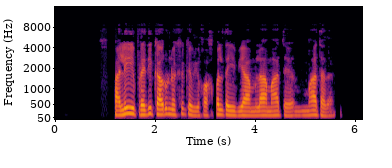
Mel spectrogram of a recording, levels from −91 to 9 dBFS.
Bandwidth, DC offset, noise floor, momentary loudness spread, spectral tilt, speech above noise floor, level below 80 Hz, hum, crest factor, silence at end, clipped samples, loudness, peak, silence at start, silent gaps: 7.8 kHz; under 0.1%; under -90 dBFS; 9 LU; -8 dB/octave; over 71 dB; -66 dBFS; none; 20 dB; 0.55 s; under 0.1%; -19 LUFS; 0 dBFS; 1.2 s; 3.17-3.21 s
